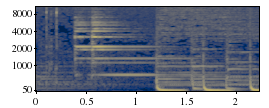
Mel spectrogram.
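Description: A bright bell-like chime sound effect rings out about half a second in and fades, then electronic dance music with a steady kick drum comes in a little after one second, about two beats a second.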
